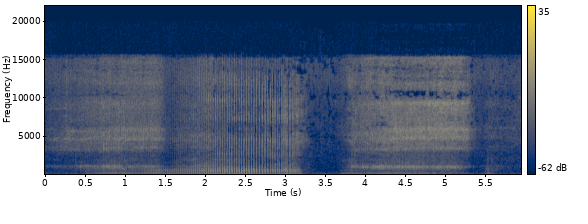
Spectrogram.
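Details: Loud, low, vibrating snore that rises and cuts off, then a softer rough breath; heavy snoring during sleep.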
